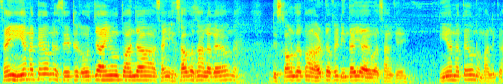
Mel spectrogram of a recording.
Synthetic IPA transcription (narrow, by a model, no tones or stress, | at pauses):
sɐːĩiːə̃nɐkɐjonɐseːʈʰɪ̆ɾoːd͡ʑaijũt̪ɐʋ̤ãːɲd͡ʑasɐĩɦɪsaːbəsãlɐɠaːjonɐ | ɖɪskaːʊ̃ɳʈt̪at̪ɐʋ̤ãɦɐɽd̪ɐfeɗĩːnd̪aːiaːɦijoɐsãkʰeː | iːə̃nɐkɐjonɐmaːlɪk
